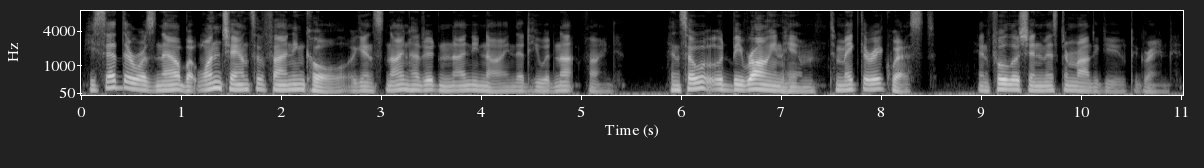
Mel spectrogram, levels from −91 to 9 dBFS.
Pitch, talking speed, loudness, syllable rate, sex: 120 Hz, 235 wpm, -19 LUFS, 5.5 syllables/s, male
